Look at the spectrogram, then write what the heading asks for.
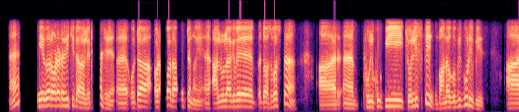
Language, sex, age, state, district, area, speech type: Bengali, male, 45-60, West Bengal, Paschim Medinipur, rural, conversation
